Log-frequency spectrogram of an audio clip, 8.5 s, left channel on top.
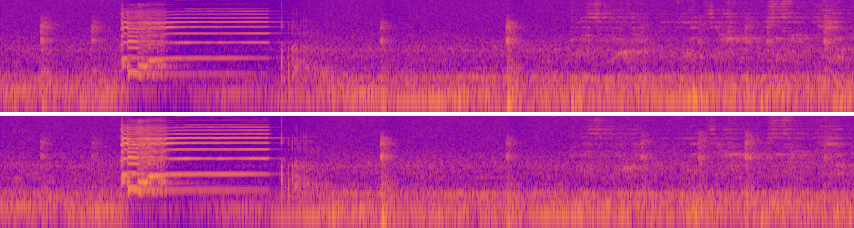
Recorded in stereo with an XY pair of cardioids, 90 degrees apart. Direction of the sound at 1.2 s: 45° right.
